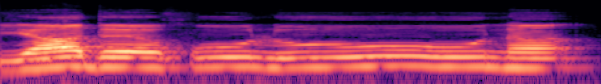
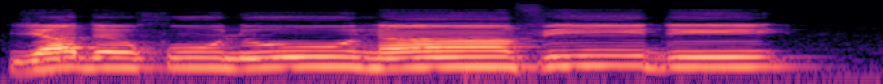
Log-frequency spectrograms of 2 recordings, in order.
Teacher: نون کو لمبا نہیں کرنا، ٹھیک ہے، یہ حرکت ہے، حرکت لمبی نہیں ہوتی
